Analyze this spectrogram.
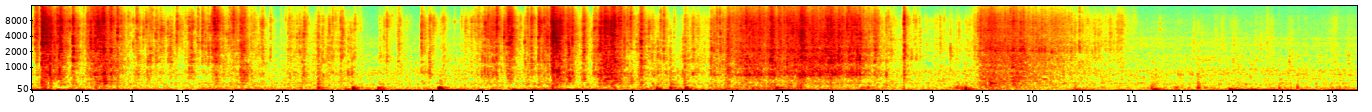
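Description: Foil wrappers of Prizm basketball card packs crinkling and crumpling in several separate bursts as they are opened, with quieter handling in between.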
